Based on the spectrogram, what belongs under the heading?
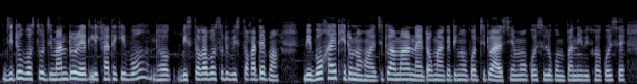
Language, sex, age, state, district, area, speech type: Assamese, female, 30-45, Assam, Charaideo, rural, spontaneous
